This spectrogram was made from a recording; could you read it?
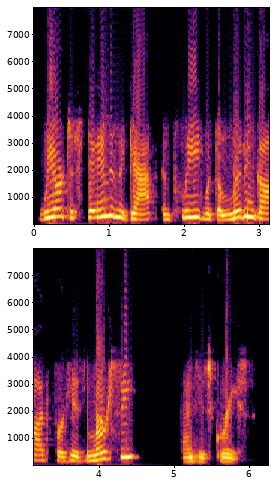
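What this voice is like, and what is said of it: Bold, forceful preaching voice. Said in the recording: “my voice is bold. I'm not being soft today. I'm being bold.”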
